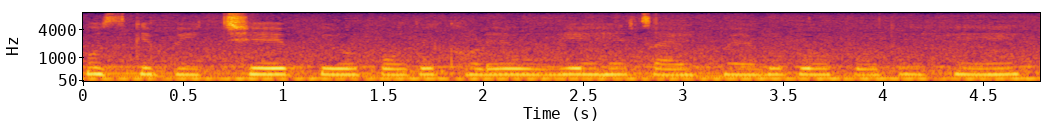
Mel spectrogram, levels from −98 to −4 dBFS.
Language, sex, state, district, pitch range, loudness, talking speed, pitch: Hindi, female, Bihar, Jamui, 105-115 Hz, -18 LUFS, 140 wpm, 110 Hz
